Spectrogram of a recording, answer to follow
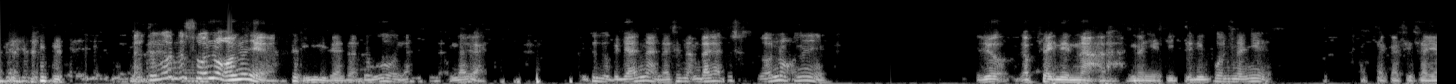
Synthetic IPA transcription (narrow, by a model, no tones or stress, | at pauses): na̰ʔt̪uɣont̪usonɔʔənaɲəidanaʔt̪uɣɔlahnaʔməndaɡat̪̚ | it̪ud̪uʔpəɲd͡ʒaananasənaʔməndaɣat̪̚t̪ːussonɔʔnaʔɲə | d͡ʒoʔɡafɛndina̰ʔla̰hsənaɲək̪it̪ənipʊnnaʔɲə | at̪akasihsaja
